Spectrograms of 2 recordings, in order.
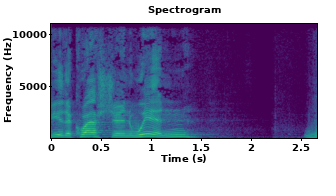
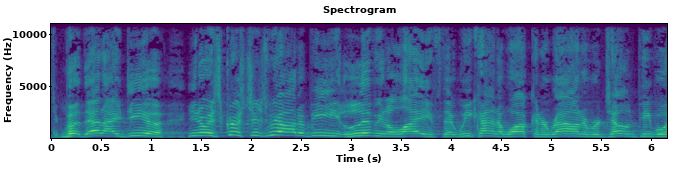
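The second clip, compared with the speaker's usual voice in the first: ordinary talk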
